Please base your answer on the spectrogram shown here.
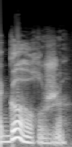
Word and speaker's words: gorge: La gorge. La gorge. Okay, remember when you've got this combination G and O, you get the sound go, go. Okay, so gorge. And then G and E gives J.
